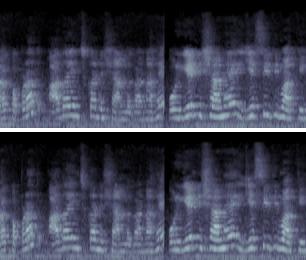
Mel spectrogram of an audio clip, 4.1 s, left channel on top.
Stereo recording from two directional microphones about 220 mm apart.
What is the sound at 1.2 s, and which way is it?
A woman's voice, 40° right (ahead or behind).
